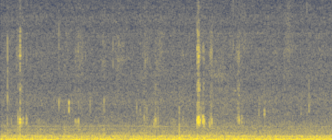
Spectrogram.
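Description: A cat right up against the phone's microphone making small clicking mouth noises, scattered and faint over a low steady hum.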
